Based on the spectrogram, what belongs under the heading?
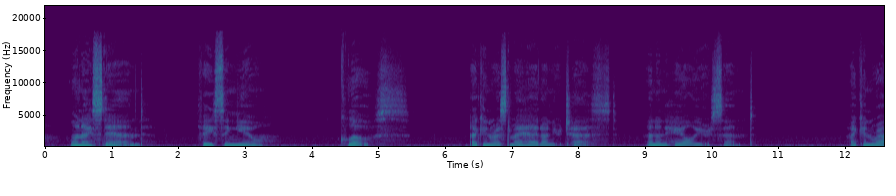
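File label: [F4M] Up [Erotic Poetry][Romantic], female; You're Taller Than Me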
